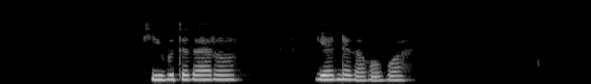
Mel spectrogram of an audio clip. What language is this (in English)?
Kalenjin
